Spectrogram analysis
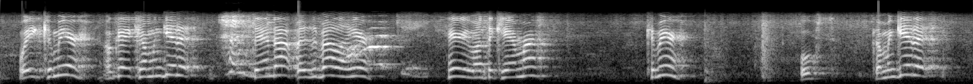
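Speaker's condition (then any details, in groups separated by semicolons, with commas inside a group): No condition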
